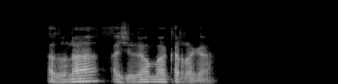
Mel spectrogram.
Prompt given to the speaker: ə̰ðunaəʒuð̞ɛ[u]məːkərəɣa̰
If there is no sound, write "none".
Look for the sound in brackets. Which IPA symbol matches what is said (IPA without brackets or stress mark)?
w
